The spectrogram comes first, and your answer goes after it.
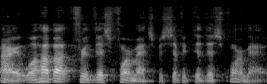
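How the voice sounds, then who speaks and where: In a Philadelphia accent with vocal fry, a man talks at a fairly quick pace with very wide pitch swings. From Philadelphia area, US. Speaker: fantasy football podcaster. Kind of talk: casual chat. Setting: live stream.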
